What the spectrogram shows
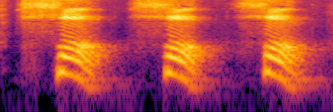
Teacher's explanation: खो भी खो खो थोड़ी सी खरखरी आवाज होती है खो में। खो खो खो। · हमारे हलक के बिल्कुल ऊपरी ही हिस्से से अदा होता है। खो भी खो खो थोड़ी सी खरखरी आवाज होती है खो में।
